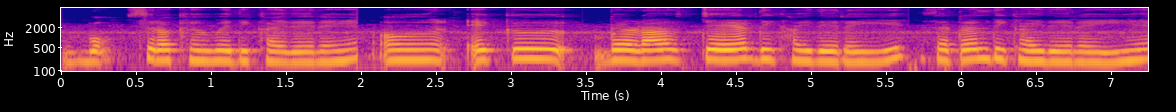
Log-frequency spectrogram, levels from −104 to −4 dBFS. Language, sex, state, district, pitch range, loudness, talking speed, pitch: Hindi, female, Bihar, Jahanabad, 195-220 Hz, -24 LUFS, 165 wpm, 210 Hz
